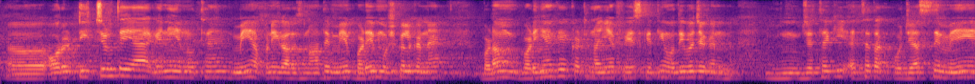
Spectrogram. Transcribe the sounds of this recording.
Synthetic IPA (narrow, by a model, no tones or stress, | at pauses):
ɔːɾʈiːt͡ʃəɾt̪eːɛːɡɛːnĩɛnʊt̪ʰːɛ̃ːmẽːəpniːɡəls̬ʊnaːt̪eːmẽːbəɽeːmʊʃkɪlkəɾneː | bəɽãːbəɽijãːkekəʈʰnaːijãːpʰeːskiːt̪ijãoːd̪iːʋəd͡ʒeːkən | d͡ʒɪt̪ʰːeːkiʔɪ̰t̪ʰːet̪əkpoːd͡ʒɛst̪eːmɛ̃ː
